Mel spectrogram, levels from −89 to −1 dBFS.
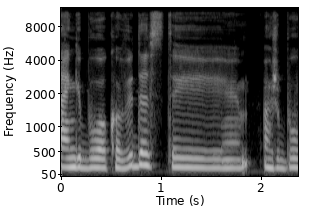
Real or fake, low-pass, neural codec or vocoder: real; 10.8 kHz; none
